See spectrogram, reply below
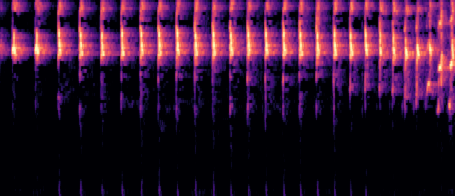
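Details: Fighter lovebird giving a long ngekek trill, used as a tutor and lure to call a rival: sharp, high chattering notes repeated about six times a second, steady throughout and ending in slightly faster, more broken notes.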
